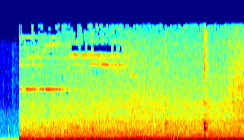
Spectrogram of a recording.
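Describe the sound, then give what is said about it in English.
A heavy truck engine idles steadily on a New York City street, a continuous low rumble with a faint mechanical whine, set against the wash of the city street; no one speaks. “This is the unmistakable New York City sound of truck idling.”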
